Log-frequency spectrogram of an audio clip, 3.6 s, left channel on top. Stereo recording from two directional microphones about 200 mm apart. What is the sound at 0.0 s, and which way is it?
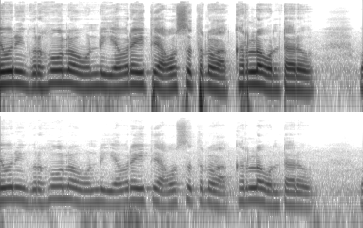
Speech, 45° left (ahead or behind).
